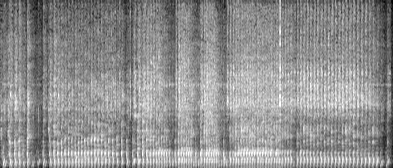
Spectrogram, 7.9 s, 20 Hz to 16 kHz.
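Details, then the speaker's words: 1971 Honda CB350 twin on an engine stand after valve adjustment and timing, first start with carb cleaner and a small leak: fast firing but the beat wavers and stumbles; runs rough, could run better. "It ran. Can it run better? Yeah, it can run better."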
